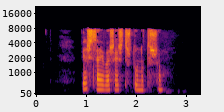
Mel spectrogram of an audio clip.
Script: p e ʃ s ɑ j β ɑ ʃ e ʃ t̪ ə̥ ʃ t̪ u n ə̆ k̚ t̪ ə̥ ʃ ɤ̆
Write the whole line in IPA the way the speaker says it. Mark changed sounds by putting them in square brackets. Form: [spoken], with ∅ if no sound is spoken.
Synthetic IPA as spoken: p e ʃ s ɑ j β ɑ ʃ e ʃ t̪ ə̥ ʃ t̪ u n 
